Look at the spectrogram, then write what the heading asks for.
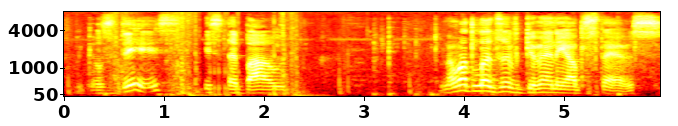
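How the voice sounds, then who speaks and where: With a non-native accent, this speaker talks at a very slow pace over noticeable background noise. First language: not English. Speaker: gaming youtuber. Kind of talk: gameplay commentary. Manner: animated.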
